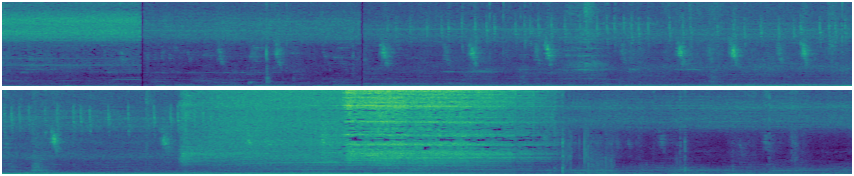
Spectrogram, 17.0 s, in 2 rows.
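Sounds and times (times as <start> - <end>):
steady low rumble: 13.4 - 17.0.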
